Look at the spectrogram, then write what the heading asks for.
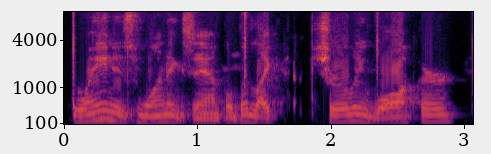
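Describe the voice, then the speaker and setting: A man's voice: medium pitch, moderate pace, dark tone. A man reminiscing casually as a guest, speaking in an earnest and appreciative manner. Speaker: voice actor guest. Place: remote video call. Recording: noisy video call audio with clicks.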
